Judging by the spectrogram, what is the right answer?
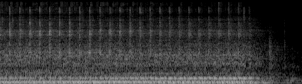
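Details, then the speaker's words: BMW R1150GS boxer engine idling warm during an oil change: fast, sharp, even ticking over a steady idle until shutdown; the previous owner reportedly adjusted the valves himself, suspected of poor valve clearance. "See, if your bike has even a faint ticking noise, my next video will probably help you out. Just trying to listen for where it was. The customer stated that, well, I guess the previous owner had adjusted his own valves, and he probably really didn't know what he was doing."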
